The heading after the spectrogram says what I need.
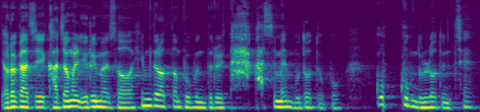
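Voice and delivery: ordinary talk, nothing marked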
